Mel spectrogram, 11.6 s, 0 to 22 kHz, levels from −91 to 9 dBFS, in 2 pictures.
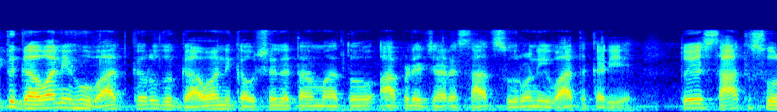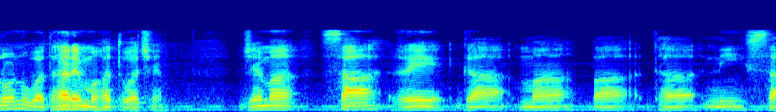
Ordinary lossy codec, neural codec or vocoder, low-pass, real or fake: AAC, 48 kbps; none; 7.2 kHz; real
